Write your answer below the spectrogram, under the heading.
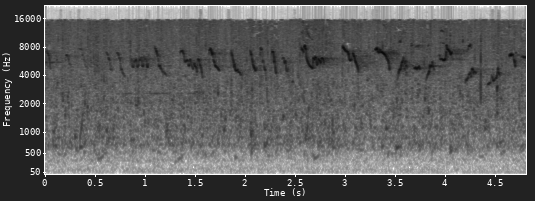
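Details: Pet white-eye training song with a water-flow effect: a fast run of high, thin chirps and zigzag whistles, nearly continuous, over constant babbling water.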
